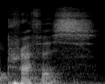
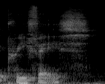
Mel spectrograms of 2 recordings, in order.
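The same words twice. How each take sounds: First: The word is said in a casual, reduced way. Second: The word is said with every sound fully pronounced. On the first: The speaker calls it wrong. "Some people say preface. I don't like that" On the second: The speaker calls it right. "I always overpronounce it"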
